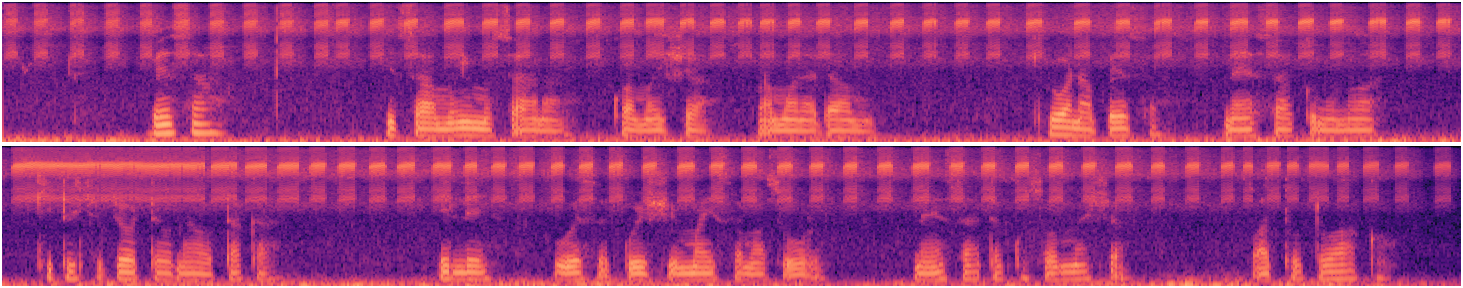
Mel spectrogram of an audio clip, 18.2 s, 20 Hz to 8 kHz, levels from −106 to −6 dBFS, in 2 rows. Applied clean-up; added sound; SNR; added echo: none; Insect; -2 dB; none.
